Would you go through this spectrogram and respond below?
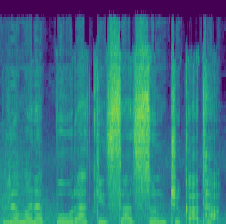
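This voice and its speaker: A woman reading scripted story narration for an animated tale. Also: high-pitched, measured pace. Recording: clear background music under voice. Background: background music.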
